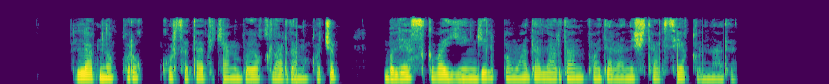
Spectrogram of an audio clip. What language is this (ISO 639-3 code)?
uzb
